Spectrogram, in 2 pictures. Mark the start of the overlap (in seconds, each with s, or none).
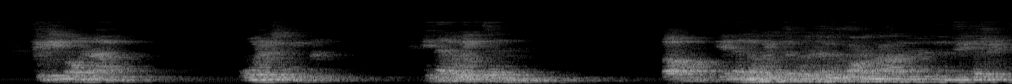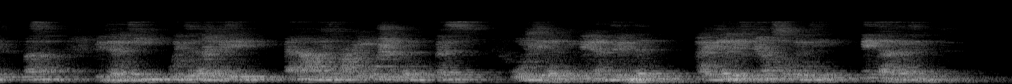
7.3 s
